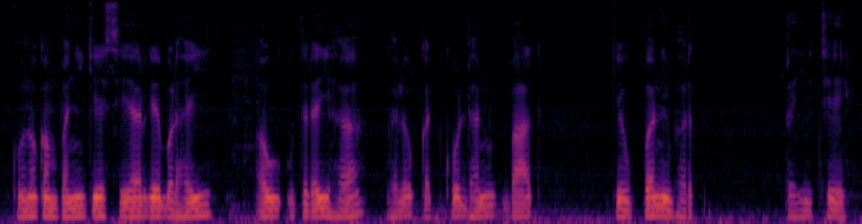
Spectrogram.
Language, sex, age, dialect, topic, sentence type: Chhattisgarhi, male, 25-30, Western/Budati/Khatahi, banking, statement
